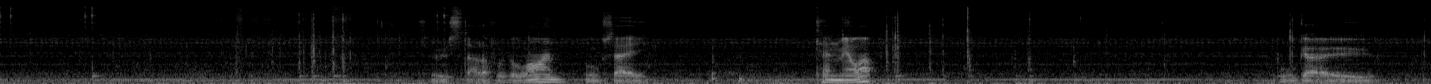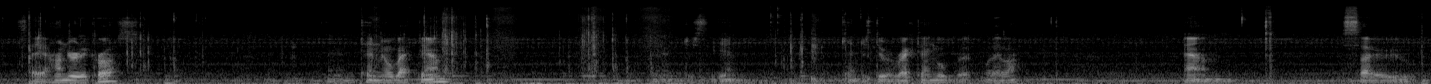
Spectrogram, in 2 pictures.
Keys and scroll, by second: 3.0 Escape, 3.2 l, 3.2 Return, 8.6-9.8 typing, 10.1 Return, 14.6 1, 15.9 Return, 18.3-19.0 typing, 20.4 Return, 22.2 Escape.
